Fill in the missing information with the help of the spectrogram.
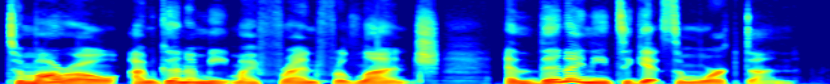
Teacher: Stress tomorrow, meet, friend, lunch, and work. The other word should be softer and faster. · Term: natural rhythm, natural rhythm of English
